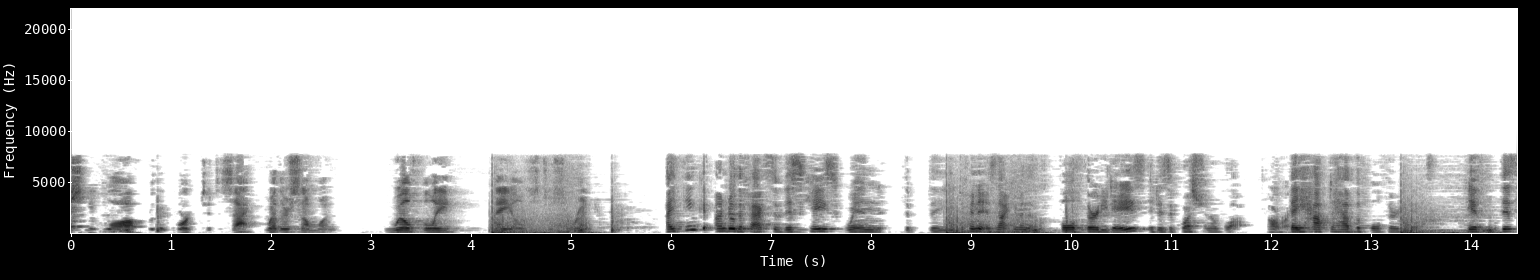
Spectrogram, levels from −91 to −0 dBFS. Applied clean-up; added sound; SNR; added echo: classical method Wiener filter.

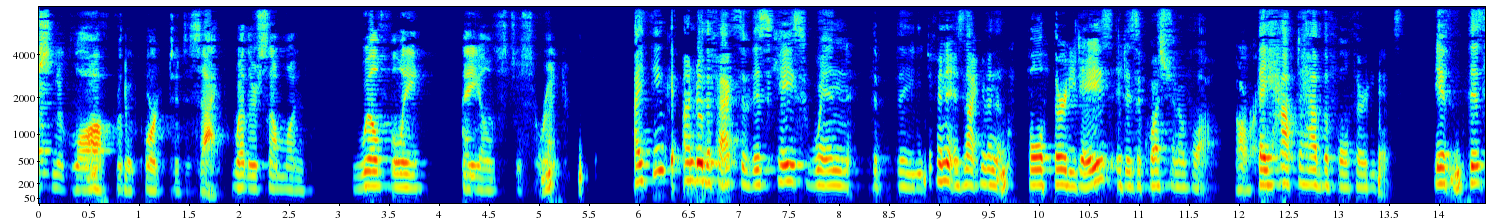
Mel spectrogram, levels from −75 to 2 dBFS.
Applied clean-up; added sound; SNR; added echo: neural mask model Resemble Enhance denoiser.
